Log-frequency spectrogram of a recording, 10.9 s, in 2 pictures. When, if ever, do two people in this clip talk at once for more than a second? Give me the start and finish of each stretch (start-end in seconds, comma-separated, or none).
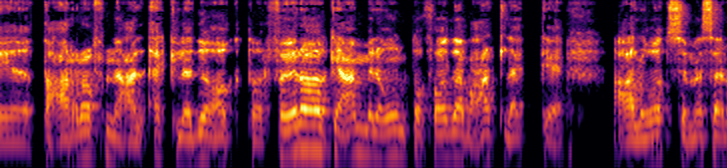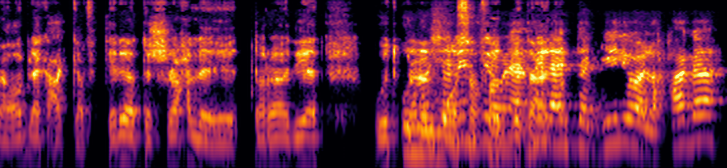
8.5-9.7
